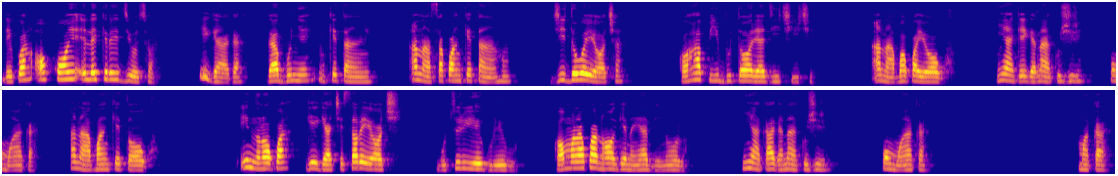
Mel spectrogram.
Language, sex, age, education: Igbo, female, 30-45, tertiary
